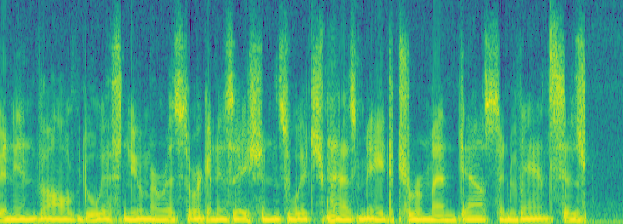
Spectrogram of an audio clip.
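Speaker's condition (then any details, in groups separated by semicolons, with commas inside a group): ALS, speech-generating device; bulbar onset, then rapid loss of limb control; cannot feed self, needs equipment and constant care; slowed, slurred speech as first symptom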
